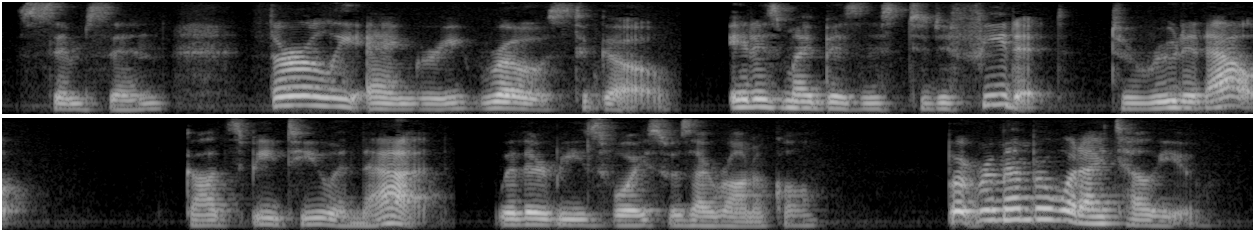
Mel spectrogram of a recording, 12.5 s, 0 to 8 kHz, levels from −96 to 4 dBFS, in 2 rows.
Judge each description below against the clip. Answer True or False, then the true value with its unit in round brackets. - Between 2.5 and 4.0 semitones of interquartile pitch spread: False (4.8 semitones)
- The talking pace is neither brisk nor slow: True (155 wpm)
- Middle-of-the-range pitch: True (155 Hz)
